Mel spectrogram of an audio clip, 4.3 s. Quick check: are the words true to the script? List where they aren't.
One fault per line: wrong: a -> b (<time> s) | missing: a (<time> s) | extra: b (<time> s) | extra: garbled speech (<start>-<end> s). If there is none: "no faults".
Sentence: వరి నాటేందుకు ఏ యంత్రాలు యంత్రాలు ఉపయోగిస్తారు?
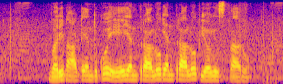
no faults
